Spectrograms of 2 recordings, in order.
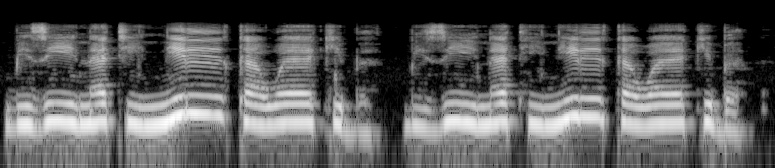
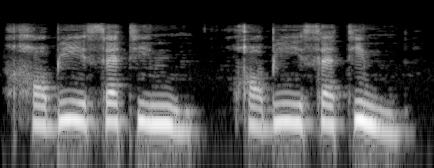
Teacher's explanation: If it's double kasra or double fatha or double dhamma, you change the noon sakin of tanween into kasra sound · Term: noon kasra sound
